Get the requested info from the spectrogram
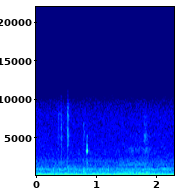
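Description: Faint computer mouse clicks, a few soft ticks around half a second to a second in, over quiet room tone.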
